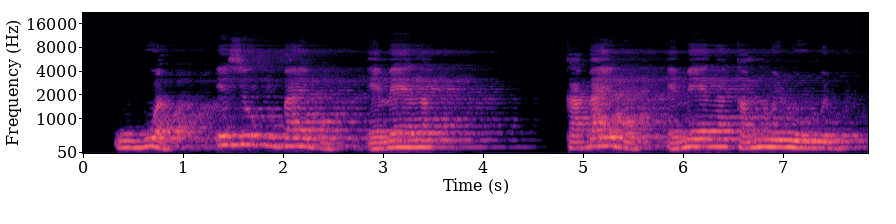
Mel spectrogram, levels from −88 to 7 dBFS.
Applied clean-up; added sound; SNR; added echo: none; none; none; reverberation time 2.3 s.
